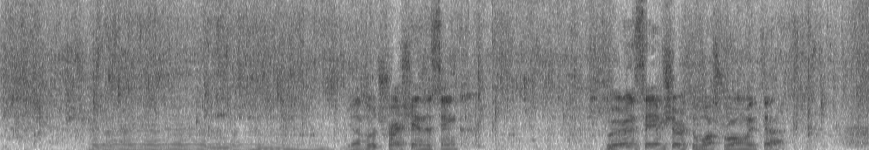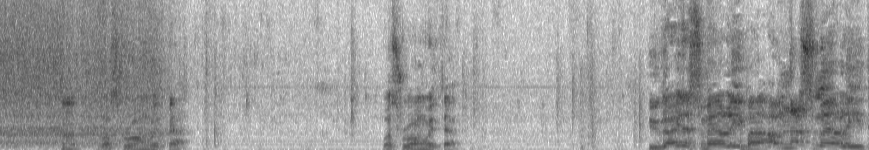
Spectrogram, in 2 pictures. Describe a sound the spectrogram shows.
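A man speaks and sings animatedly close by.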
